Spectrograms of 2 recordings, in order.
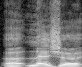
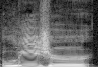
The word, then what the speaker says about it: leisure: accent that's good fun leisure in British English leisure in American English right Leisure like pleasure Leisure like seizure but we write Leisure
